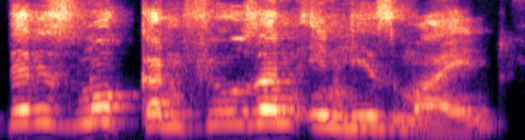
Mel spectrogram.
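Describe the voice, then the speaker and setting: A man, an Urdu speaker, answering interview questions as a scholar and pausing often with fillers and restarts. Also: sits high, sing-song, a little mellow. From India. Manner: hesitant, many filler sounds and restarts.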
